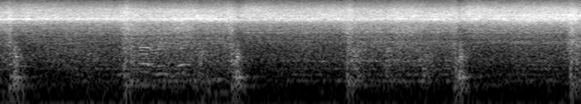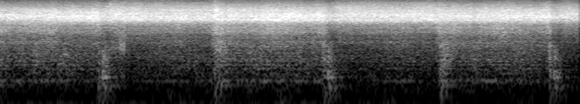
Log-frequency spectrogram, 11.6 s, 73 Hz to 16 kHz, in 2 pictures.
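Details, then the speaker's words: 1895 Bates Corliss steam engine, 14" bore x 36" stroke, 10 ft 9000 lb flywheel, first start in 80+ years on about 50 psi: slow chuffs with sharp knock each stroke about once a second; rod bearing needing adjustment. "shut it down again try to readjust it bearing all right now 100 years old well that's just some minor adjustment down on that rod"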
